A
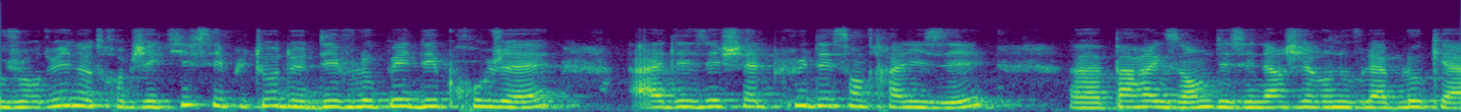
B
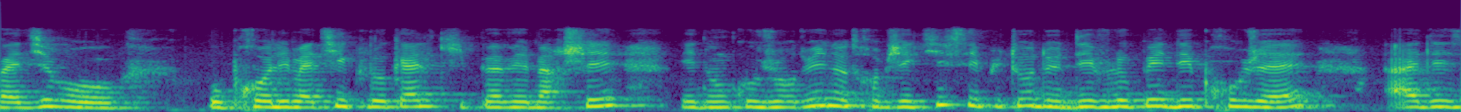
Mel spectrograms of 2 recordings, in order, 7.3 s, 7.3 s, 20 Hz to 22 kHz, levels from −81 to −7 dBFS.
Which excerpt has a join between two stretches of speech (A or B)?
B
